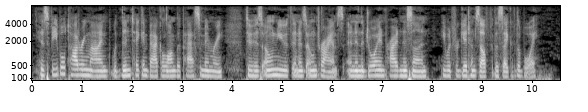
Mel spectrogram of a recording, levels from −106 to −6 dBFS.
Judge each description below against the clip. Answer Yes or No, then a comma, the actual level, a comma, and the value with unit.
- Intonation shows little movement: Yes, narrow, 1.5 semitones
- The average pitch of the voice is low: No, medium, 165 Hz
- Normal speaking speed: No, fast, 235 wpm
